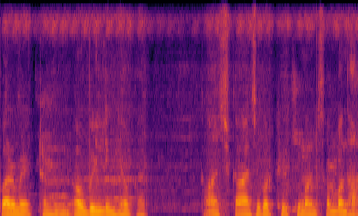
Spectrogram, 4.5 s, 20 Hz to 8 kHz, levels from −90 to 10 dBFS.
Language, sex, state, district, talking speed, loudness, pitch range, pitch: Chhattisgarhi, male, Chhattisgarh, Rajnandgaon, 215 wpm, -18 LUFS, 125-130 Hz, 125 Hz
